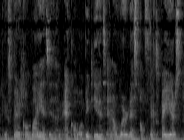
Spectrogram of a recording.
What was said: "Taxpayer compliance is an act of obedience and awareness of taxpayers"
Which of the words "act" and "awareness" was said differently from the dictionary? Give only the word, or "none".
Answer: act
